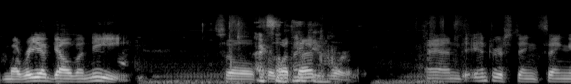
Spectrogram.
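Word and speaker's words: María Galvany: name of maria galvani that's how she pronounces it i have several uh center start pathes of her where she does her own announcement and her the way she pronounces her name is maria galvani so and the interesting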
